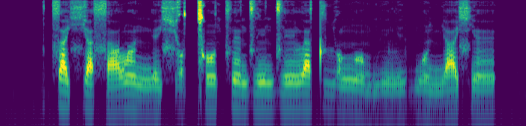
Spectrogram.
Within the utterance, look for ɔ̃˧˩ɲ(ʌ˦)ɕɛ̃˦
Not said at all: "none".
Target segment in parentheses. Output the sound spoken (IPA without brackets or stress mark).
a˦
